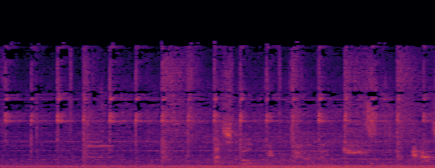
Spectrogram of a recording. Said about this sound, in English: Nighttime, Buddy grins as he drives a red sports car through town with the license plate PNS car.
